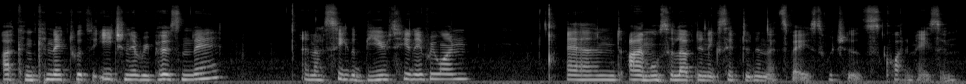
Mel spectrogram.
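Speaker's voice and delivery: soft, emotional, teary voice on the edge of tears. Describing being with family to a listener, tearing up. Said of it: "you can hear, I'm already like tearing up".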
